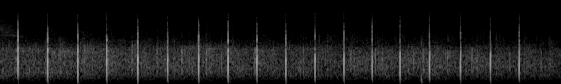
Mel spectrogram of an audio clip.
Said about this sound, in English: The logistics that went into that by Pastor Matt and his team, can we give them a huge, well deserved round of applause?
